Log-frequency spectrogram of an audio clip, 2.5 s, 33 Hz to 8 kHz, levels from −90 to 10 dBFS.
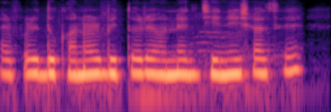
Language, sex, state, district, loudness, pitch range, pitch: Bengali, female, Assam, Hailakandi, -14 LUFS, 210-220 Hz, 215 Hz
